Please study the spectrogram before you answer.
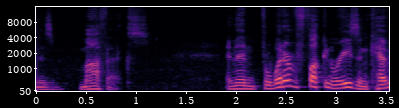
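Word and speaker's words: Mafex: because i know some people say moffat's it's mafix but you know what it's not it's not math x and that's what kevin says math he says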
